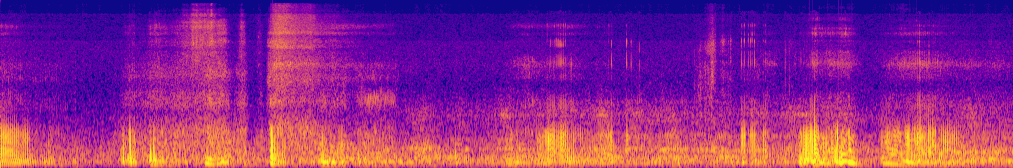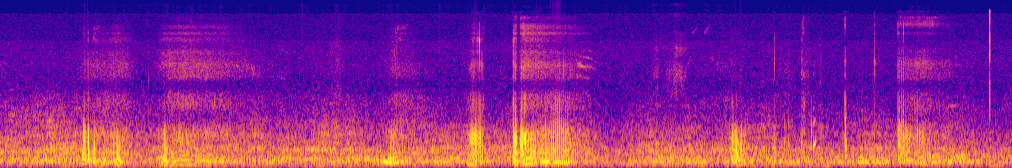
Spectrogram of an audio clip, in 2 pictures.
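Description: Soft, irregular snuffly snoring noises from a sleeping baby, with occasional brief snorts and sucking-like sounds against quiet room noise; infant snoring.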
